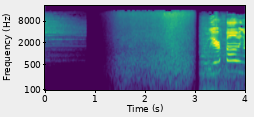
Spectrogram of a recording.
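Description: Rock music with guitar fading out, a moment of silence, then a rushing noise that swells and cuts off suddenly, after which a woman starts speaking.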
